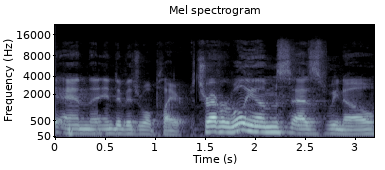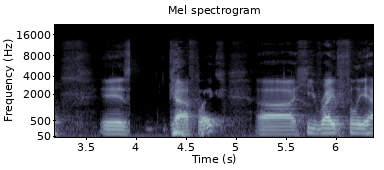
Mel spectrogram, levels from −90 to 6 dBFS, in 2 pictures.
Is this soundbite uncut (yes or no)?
no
